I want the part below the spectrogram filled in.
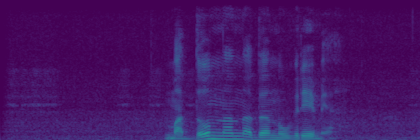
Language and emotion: Russian, positive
